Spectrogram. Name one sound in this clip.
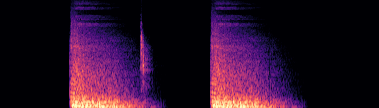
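A deep whooshing sound plays as a menu panel opens and closes.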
